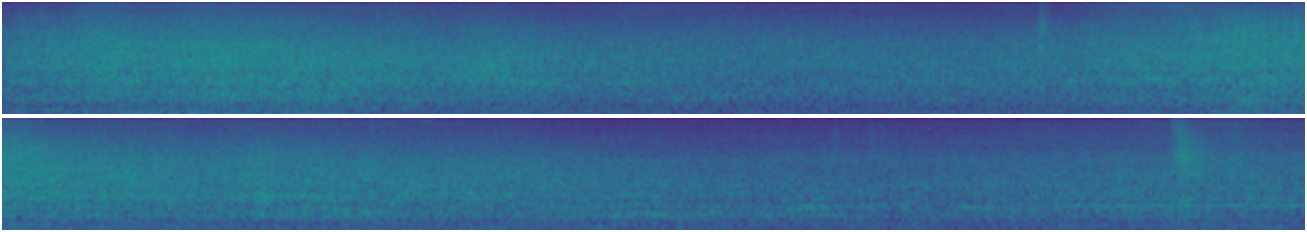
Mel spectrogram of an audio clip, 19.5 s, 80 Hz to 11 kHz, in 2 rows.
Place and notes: my window, pomorska 18, Lodz
pomorska 18, Lodz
